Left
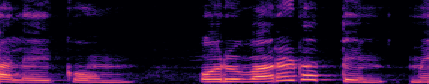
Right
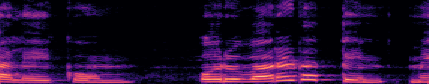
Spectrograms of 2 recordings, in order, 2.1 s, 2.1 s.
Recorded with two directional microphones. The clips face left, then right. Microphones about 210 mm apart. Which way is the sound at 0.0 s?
20° right (ahead or behind).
